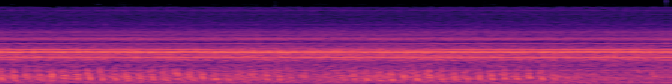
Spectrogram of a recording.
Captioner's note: helicopter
